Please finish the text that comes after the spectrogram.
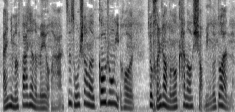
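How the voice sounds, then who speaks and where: A young adult woman hosting a comedy show, reading listener jokes aloud in a playful, lively way and chuckling at them. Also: fast, a little hiss or hum. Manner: playful, chuckles at the jokes, jumps high for quoted voices. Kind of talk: lively comic joke reading. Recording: background music under the voice.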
